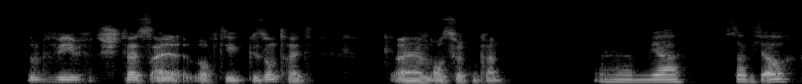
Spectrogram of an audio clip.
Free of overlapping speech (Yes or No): Yes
